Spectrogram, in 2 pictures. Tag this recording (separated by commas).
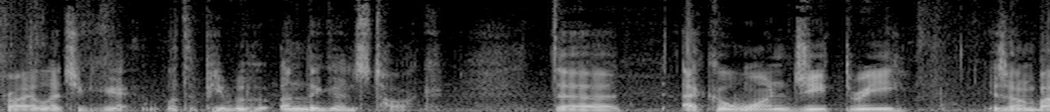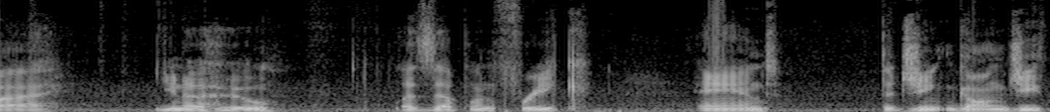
Speech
